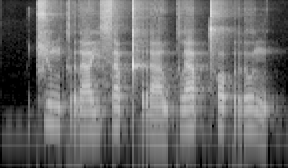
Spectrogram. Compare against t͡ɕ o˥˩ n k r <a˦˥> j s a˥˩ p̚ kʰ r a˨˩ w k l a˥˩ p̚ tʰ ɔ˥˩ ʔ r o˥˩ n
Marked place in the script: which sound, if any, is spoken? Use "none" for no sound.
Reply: a˦˥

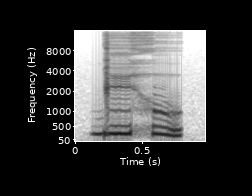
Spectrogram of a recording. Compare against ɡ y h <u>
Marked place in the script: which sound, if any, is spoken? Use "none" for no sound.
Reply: u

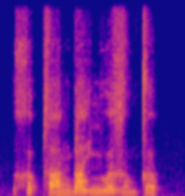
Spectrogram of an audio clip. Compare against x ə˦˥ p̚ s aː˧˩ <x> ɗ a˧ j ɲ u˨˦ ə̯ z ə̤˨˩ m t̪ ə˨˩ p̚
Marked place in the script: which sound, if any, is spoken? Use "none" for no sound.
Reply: ŋ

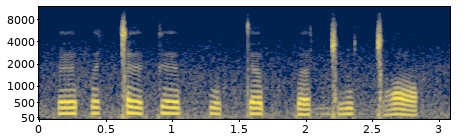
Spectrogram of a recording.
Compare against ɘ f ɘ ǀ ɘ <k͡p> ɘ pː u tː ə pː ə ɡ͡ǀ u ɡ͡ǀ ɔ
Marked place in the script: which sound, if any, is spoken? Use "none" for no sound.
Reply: k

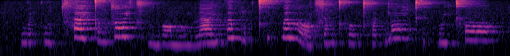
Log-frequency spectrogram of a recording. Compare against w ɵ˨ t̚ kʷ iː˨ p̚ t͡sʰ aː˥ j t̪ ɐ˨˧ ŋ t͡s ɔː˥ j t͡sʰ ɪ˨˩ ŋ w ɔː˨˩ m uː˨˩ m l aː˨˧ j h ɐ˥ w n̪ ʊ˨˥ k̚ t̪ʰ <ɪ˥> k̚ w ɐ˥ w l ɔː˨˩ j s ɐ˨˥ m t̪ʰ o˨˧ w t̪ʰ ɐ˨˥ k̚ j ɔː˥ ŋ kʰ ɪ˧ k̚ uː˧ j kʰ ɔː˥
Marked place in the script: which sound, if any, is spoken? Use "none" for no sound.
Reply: ɪ˥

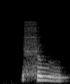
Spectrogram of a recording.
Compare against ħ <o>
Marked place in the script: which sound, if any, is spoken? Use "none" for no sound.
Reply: u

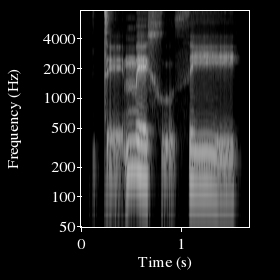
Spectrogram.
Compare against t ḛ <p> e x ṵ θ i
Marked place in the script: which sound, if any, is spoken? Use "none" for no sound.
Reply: m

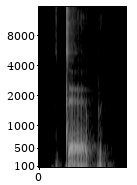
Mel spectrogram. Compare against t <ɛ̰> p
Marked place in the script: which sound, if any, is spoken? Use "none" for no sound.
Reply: ɛ̰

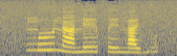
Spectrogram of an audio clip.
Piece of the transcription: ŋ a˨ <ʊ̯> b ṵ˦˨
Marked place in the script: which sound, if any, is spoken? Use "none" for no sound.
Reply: ɪ̯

